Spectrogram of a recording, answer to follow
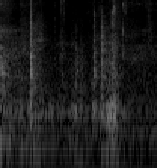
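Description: A few faint, short clicks and light handling knocks over quiet room tone.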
